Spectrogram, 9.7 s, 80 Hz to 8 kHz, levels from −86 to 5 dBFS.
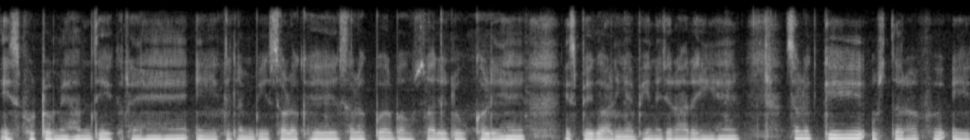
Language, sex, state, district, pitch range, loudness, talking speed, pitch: Hindi, female, Uttar Pradesh, Jalaun, 160-175 Hz, -15 LUFS, 200 wpm, 165 Hz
